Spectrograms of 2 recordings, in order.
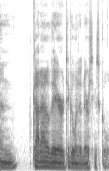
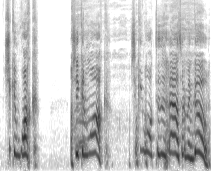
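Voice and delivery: imitating the doctor, much higher and louder, hammering it home; angry doctor ranting; 5 dB louder than usual. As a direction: scold the patient like an outraged doctor. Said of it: "And he's so angry".

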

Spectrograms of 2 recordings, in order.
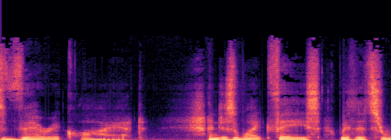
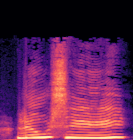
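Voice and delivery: loud, high summons; shrieked-up, drawn-out name from afar; calling out; 7 dB louder than usual. A narrator's reading. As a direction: call her from the carriage. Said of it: "the voices called".

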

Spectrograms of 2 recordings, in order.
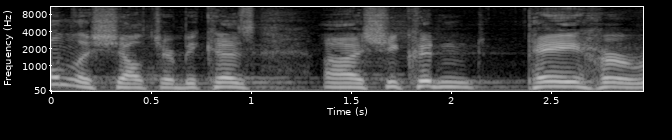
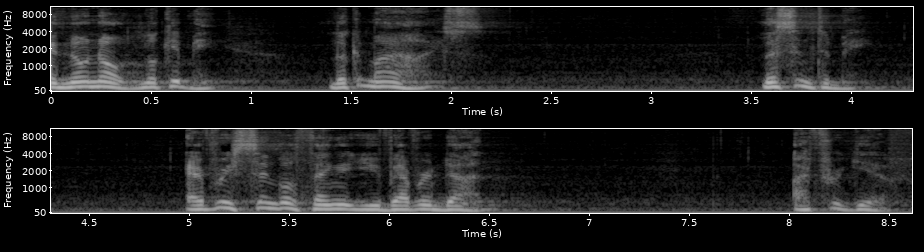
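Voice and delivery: tender reassurance; 8 dB quieter than usual. Pretend. Jesus speaking to a listener who looks down, tender. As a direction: say it softly, like forgiving a child. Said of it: "Jesus would say".

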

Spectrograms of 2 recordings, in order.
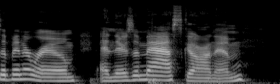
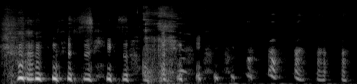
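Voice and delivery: long laugh; 4 semitones higher, 5 dB quieter than usual. Real, not acted. Laughing at pun.

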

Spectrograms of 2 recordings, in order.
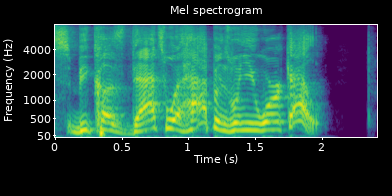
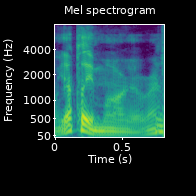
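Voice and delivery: funny low voice; 8 dB quieter than usual. Shown as a demonstration. Asking his friends about Mario in a much lower, softer voice. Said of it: "Why did you have to say it like that?".

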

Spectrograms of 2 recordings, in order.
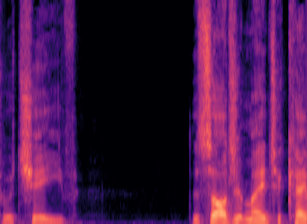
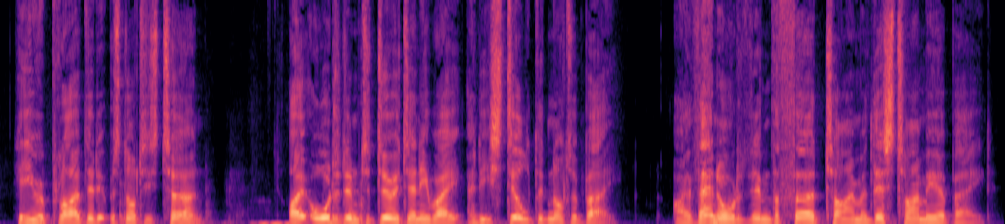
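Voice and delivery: higher, a touch louder formal recital; memorised report; 5 semitones higher, 4 dB louder than usual. Acted. Corporal reporting the charge to the squadron leader, stiff recited report. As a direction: deliver it like a rehearsed statement. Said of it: "Brooke had memorised the words".

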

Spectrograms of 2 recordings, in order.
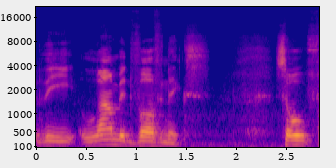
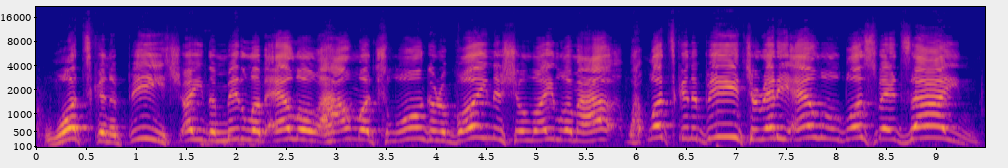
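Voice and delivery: wailing cry; 10 semitones higher than usual. Retold or imitated. Neighbor crying out to God at night, high pleading wail. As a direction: cry out to heaven in anguish.

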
